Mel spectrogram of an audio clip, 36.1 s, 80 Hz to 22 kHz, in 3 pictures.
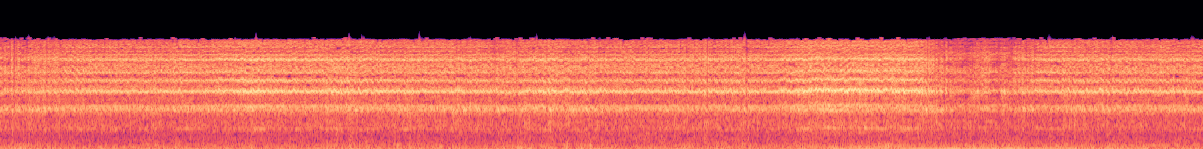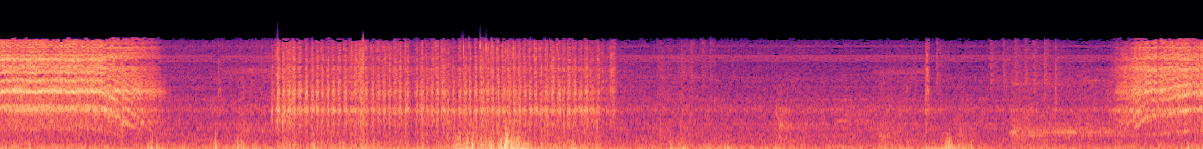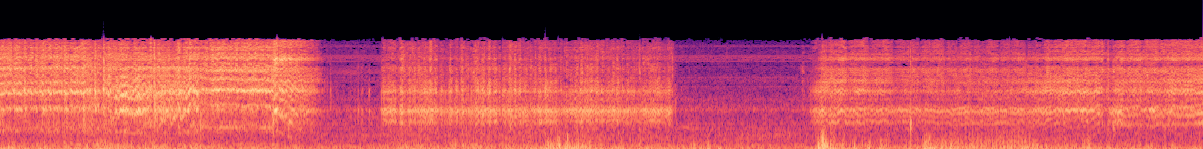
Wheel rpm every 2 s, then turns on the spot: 160, 160, 160, 160, 160, 160, 80, 20, 30, 0, 0, 50, 150, 60, 20, 10, 30, 60.
14-18 28-30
